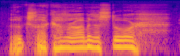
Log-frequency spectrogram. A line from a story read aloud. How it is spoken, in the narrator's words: he sighed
